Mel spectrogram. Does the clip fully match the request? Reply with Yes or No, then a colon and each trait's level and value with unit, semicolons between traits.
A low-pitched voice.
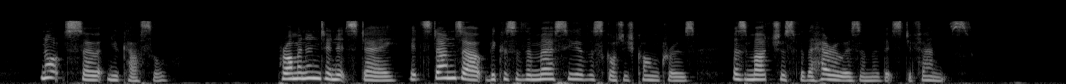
No: high, 215 Hz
